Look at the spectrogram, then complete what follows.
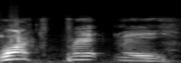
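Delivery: put-on in-character outburst; captive character voice. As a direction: demand an answer in character. Player voices the captive again.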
